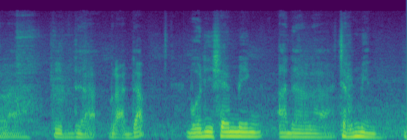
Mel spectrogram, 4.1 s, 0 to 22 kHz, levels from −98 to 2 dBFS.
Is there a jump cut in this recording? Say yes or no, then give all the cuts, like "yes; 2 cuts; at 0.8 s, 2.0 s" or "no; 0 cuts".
yes; 1 cut; at 1.7 s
